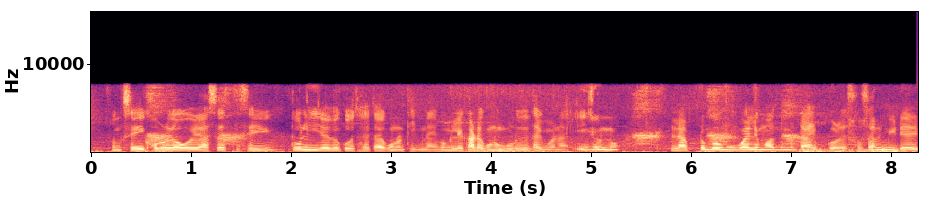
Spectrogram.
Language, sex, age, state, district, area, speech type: Bengali, male, 18-30, West Bengal, Purba Bardhaman, rural, spontaneous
